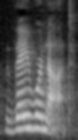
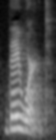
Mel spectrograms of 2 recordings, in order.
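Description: First: The full form is said with separate words. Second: The negative is contracted into one word.

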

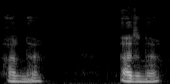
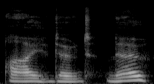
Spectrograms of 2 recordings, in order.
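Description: First: Several sounds in the phrase are dropped. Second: Every sound in the phrase is fully pronounced. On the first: "phonetically could be pronounced, ... several sounds have just simply gone missing there"

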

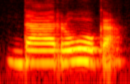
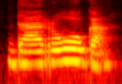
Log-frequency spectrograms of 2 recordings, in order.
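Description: The two takes are said the same way.

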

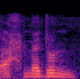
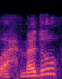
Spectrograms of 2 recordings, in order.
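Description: First: The word ends with an added n sound. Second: The word ends without a final n sound. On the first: The speaker calls it wrong. "ولا أقول" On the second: The speaker calls it right. "أقول"

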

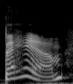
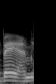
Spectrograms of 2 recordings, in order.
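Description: First: The word is said loudly with emphatic energy. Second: The word is said flatly, without extra energy. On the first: The speaker calls it right. "You gotta say BAAM" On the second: The speaker calls it wrong. "You can't just say BAAM"

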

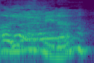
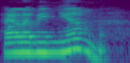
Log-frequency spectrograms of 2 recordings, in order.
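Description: First: It is said in an American accent. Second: It is said in a British accent. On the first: The speaker calls it wrong. "Not aluminum" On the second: The speaker calls it right. "That's not American"

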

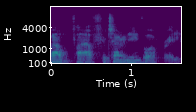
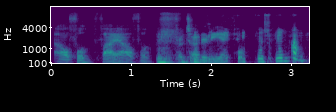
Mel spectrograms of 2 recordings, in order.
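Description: First: The name is said quickly, words run together. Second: The name is said slowly, words kept apart. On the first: The speaker calls it wrong. "Sometimes I speak a little bit too quick" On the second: The speaker calls it right. "I need to say that slower"

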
